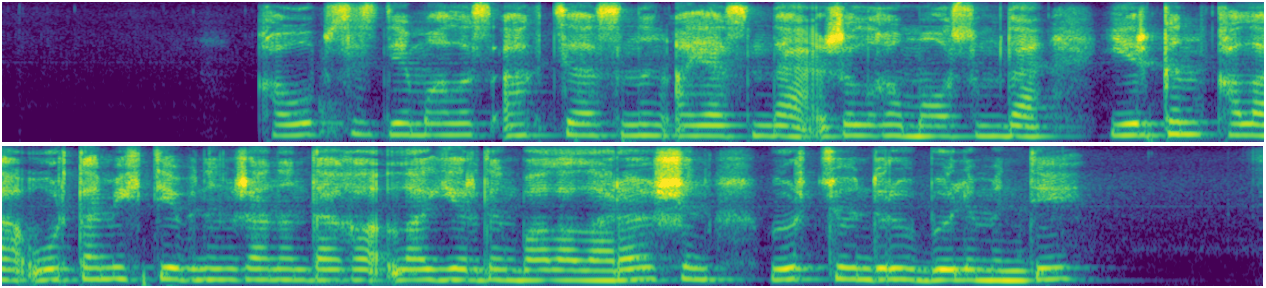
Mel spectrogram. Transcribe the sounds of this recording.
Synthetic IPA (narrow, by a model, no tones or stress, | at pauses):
qʰɑwəpsɪzd̪e̞mɑlˠəsakt̪sɨjasənəɴʔɑjɑsənd̪ɑʒəlˠʁəmɑwsəmd̪ɑje̞ɾkʲɪɴqʰɑlˠɑwʔo̞ɾt̪ɑme̞kt̪e̞bɪnɪŋʒɑnənd̪ɑʁəlˠaɡʲe̞rʲd̪ɪŋbɑlˠɑlˠɑɾəʏʃɪnwɵɾt̪sɵnd̪ɪɾuwbɵlɪmɪnd̪e̞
